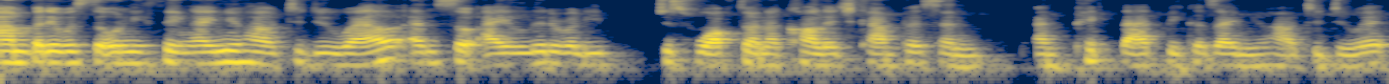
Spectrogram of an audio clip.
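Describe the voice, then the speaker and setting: The speaker has a Caribbean accent and a very fast pace. The intonation stays fairly even. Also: woman, very deep, low pitch for a woman. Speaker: infectious disease researcher. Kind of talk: panel discussion.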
